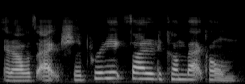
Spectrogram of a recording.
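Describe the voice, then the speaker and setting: A woman's voice: medium pitch, gravelly. A young woman from South Carolina, rambling through a casual life update at home into her computer's microphone. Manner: rambling and unhurried, with fillers and restarts. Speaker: vlogger and new mother. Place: indoors at home. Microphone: computer webcam microphone.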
